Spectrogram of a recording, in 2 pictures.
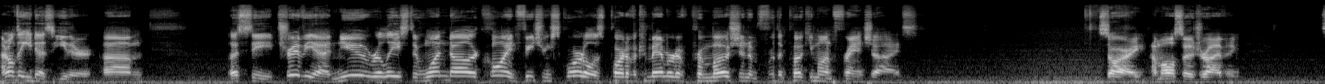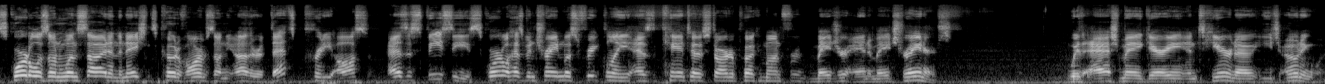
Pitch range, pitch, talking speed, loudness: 125-185 Hz, 160 Hz, 170 wpm, -17 LUFS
